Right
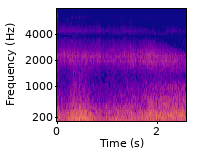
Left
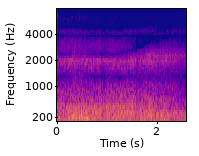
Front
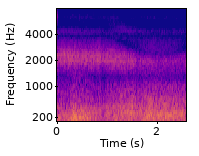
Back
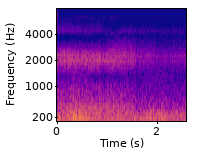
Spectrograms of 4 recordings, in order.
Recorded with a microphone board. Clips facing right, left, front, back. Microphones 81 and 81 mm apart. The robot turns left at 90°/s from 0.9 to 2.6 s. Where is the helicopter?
105° left; by 2.6 s 50° right.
